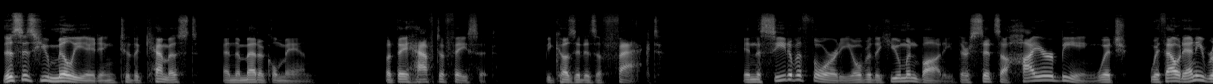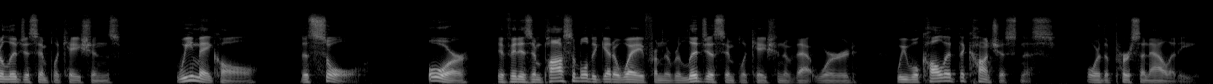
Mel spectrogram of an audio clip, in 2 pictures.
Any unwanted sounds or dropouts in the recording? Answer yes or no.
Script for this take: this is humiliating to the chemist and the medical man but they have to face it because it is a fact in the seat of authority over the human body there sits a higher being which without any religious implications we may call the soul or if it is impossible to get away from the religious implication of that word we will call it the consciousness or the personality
no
